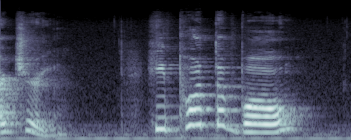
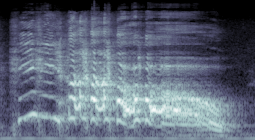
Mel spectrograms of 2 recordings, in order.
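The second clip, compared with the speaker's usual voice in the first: much higher, louder braying laugh; hee-haw laugh; 7 dB louder than usual. A narrator's reading. Campers laugh at Froggy, a loud braying hee-haw. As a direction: bray it out like a donkey laughing.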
